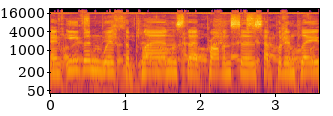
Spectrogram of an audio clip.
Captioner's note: speaking French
